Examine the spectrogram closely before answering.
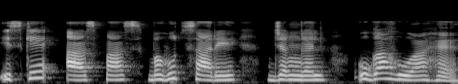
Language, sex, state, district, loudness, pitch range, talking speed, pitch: Hindi, female, Goa, North and South Goa, -16 LUFS, 205-240 Hz, 115 wpm, 215 Hz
